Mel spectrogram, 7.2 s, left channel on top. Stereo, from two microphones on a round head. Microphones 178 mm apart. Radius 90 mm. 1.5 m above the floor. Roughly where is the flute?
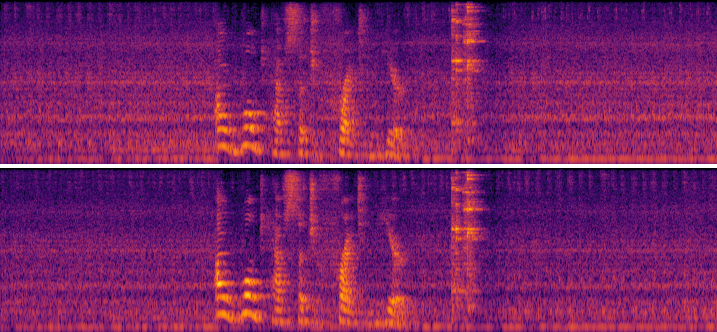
I don't hear a flute.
